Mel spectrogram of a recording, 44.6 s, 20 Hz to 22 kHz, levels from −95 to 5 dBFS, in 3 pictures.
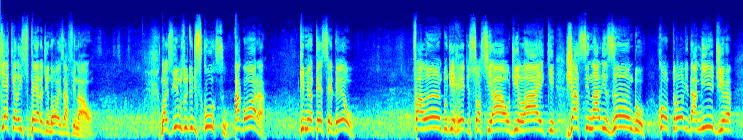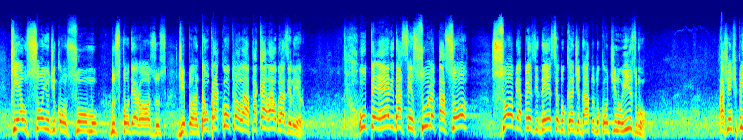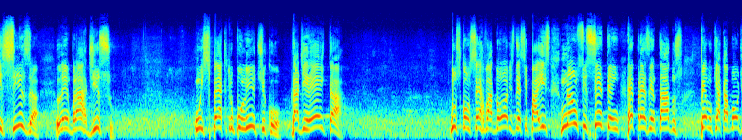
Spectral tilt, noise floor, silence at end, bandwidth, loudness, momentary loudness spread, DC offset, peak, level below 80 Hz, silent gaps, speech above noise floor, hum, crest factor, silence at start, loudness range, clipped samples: -3.5 dB/octave; -41 dBFS; 0 s; 14 kHz; -19 LUFS; 20 LU; under 0.1%; -2 dBFS; -62 dBFS; none; 22 dB; none; 18 dB; 0 s; 4 LU; under 0.1%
